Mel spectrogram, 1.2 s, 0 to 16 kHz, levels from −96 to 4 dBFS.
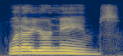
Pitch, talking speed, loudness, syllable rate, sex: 180 Hz, 195 wpm, -13 LUFS, 5.6 syllables/s, female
